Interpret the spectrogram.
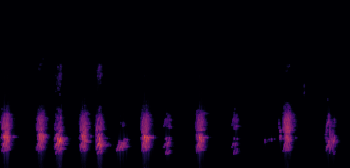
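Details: Swallow from Russia giving a series of separate short chirps and twitters, spaced roughly every half second to a second, with a thin whistled note near the end; no other sounds audible.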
